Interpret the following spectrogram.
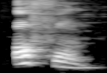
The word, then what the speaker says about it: often: For example, listen, often, Moisten, etc. You have TEN at the end of these words, but you do not pronounce the T.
